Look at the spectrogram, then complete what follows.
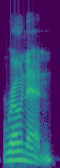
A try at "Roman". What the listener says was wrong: No, Roman with an M, like romance.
